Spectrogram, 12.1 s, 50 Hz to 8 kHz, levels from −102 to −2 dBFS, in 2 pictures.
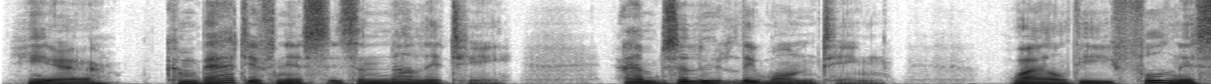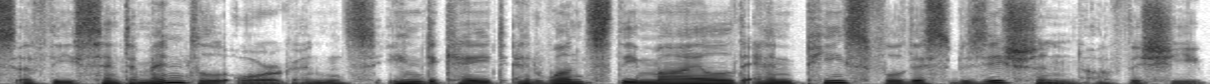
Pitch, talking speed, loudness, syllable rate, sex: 120 Hz, 115 wpm, -17 LUFS, 4.8 syllables/s, male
